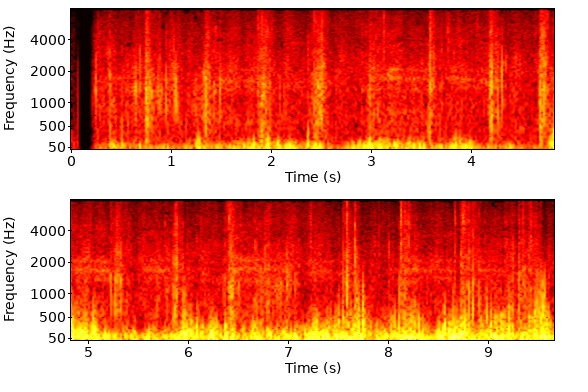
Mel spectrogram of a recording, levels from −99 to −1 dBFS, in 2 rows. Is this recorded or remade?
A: recorded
